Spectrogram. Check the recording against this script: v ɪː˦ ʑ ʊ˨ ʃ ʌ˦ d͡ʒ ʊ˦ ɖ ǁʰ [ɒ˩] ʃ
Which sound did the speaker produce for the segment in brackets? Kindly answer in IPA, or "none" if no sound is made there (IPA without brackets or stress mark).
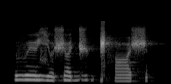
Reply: ɑ˩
